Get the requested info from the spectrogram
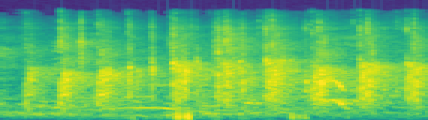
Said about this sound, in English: Donovan played at UCLA, so he's clapping for UCLA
